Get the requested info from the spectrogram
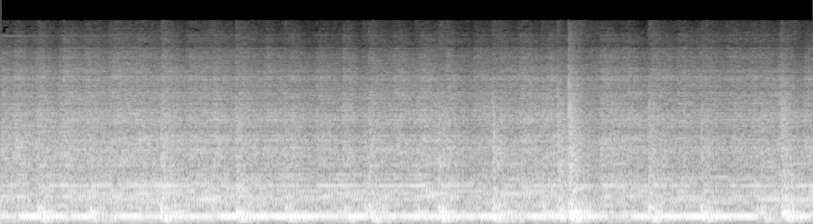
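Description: A rock band playing loudly: a drum kit over a thick, steady low end of bass and guitar.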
